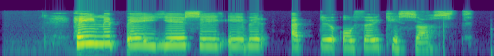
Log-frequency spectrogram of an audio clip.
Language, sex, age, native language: Icelandic, female, 11, Icelandic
